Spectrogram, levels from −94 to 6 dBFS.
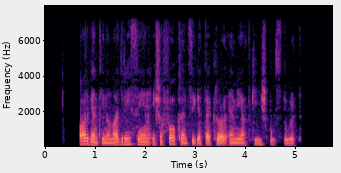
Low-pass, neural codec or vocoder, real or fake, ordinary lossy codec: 7.2 kHz; none; real; MP3, 64 kbps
